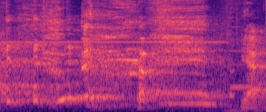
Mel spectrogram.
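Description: Men's wordless vocal reactions: coughing and chuckling, a response to the stench of freshly opened surströmming (fermented Baltic herring).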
